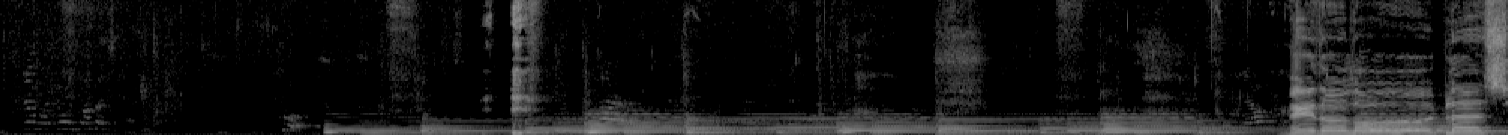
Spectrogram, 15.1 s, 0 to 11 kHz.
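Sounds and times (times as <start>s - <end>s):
piano playing slow chords: 3.2s - 15.0s.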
